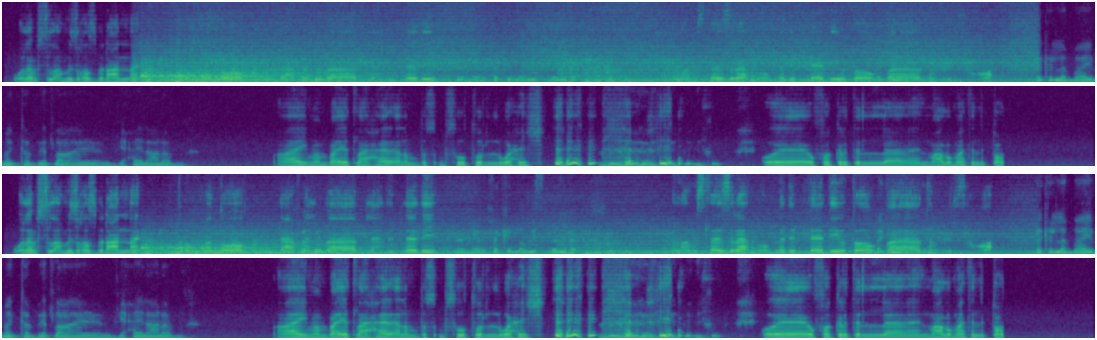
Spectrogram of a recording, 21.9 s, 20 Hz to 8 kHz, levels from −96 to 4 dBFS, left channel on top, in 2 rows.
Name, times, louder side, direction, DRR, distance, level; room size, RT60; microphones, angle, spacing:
voice 1, 0.1-2.4 2.8-4.4 6.7-9.9 13.7-17.6 18.5-20.9, right 2 dB, 75° right, 2.8 m, -29 dB
Thunder, 1.3-10.4, left 1 dB, 70° left, 3.7 m, -29 dB
voice 2, 1.4-3.3 4.4-6.0 8.7-9.5 10.3-12.9 16.9-18.5, right 1 dB, 50° right, 2.7 m, -35 dB
head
